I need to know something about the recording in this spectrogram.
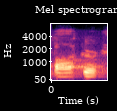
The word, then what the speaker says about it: Baker: It's written Baker but pronounced Ber and through um special agent Martinez who also gave testimony regarding on cross-examination regarding the defendant's financial situation.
